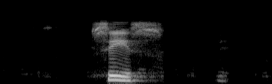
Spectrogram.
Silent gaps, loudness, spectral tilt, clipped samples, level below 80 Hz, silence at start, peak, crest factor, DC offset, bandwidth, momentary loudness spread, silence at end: 2.08-2.15 s; -22 LUFS; -4 dB/octave; under 0.1%; -66 dBFS; 0.9 s; -4 dBFS; 22 dB; under 0.1%; 8.2 kHz; 13 LU; 0.5 s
